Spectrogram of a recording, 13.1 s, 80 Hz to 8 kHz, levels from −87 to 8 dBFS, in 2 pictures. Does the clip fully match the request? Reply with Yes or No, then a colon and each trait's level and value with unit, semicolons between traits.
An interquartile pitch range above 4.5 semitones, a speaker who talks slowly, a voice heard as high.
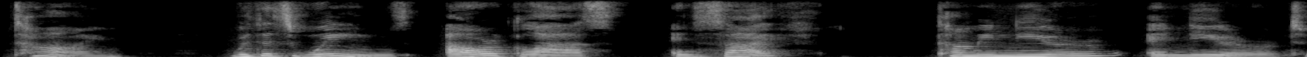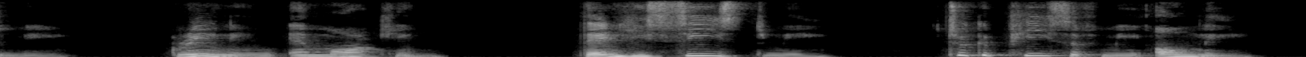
Yes: average, 5.2 semitones; slow, 125 wpm; high, 225 Hz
